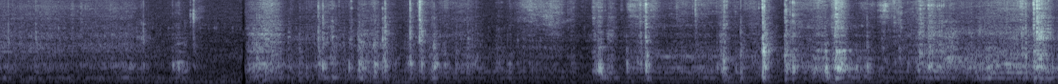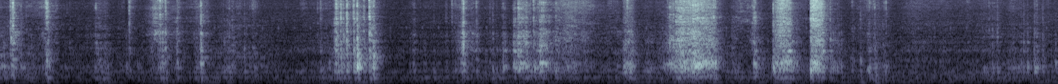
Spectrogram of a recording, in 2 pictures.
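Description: Cardboard rubbing and scraping as a card display tray is slid into a printed cardboard box and the end flap is folded and tucked in. The scuffs are irregular, the loudest about seven and nine seconds in.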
